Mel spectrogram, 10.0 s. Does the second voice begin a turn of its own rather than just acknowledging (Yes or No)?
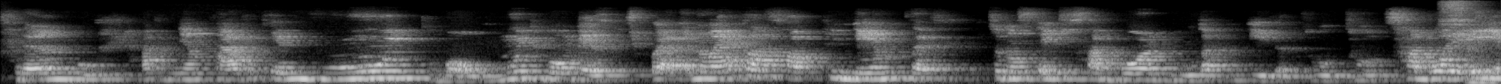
Yes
